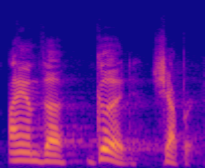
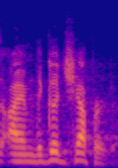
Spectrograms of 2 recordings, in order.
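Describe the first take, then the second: First: The main stress falls on good. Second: The main stress does not fall on good. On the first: The speaker calls it right. "hear the emphasis on the word good" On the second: The speaker calls it wrong. "I said that with the wrong emphasis just now"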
